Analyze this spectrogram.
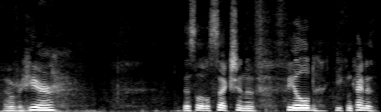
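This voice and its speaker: A homesteading vlogger with a fairly high, slightly mellow voice talks slowly as he walks around his rural property on a casual, wandering tour, slightly out of breath.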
